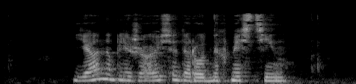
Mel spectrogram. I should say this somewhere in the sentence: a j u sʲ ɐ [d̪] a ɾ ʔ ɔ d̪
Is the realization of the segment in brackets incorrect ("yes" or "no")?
no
